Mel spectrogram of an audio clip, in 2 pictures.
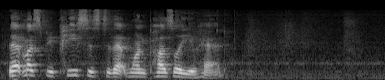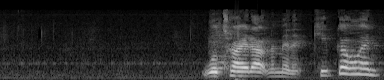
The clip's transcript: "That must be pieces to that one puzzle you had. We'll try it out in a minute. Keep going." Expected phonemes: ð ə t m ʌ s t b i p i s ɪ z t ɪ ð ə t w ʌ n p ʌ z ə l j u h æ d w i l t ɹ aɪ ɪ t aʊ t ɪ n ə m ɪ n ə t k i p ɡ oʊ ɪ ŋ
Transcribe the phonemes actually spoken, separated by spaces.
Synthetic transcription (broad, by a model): ð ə t m ʌ s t b i p i s ɪ z t ɪ ð ə t w ʌ n p ʌ z l j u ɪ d w i l t ɹ aɪ ɪ t aʊ t ɪ n ə m ɪ n ə t k i p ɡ oʊ ɪ ŋ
